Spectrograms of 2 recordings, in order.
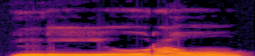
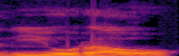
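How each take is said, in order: First: The final vowel sounds like a pure 'oo'. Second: The final vowel sounds like a mid 'o'. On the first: The speaker calls it right. "कैसे पढ़ेंगे?" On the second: The speaker calls it wrong. "मजहूल पढ़ना क्या होता है? ... इस तरह से नहीं पढ़ना है"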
